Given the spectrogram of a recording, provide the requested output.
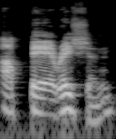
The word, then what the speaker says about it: operation: La palabra operation tiene una sola E, pero viene en la sílaba no tónica, no acentuada, y por eso se pronuncia A. Operation. No se pronuncia operation, no. Operation. Operation. Y entonces, como repaso, el sonido largo de la letra E es I.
